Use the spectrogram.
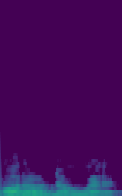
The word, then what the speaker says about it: autonoetic: Is that how I pronounce it? Autonomic or autonoetic.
